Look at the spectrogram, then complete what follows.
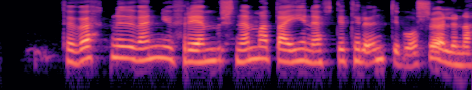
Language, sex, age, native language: Icelandic, female, 40-49, Icelandic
